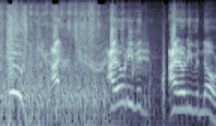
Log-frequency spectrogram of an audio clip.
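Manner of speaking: breathless laughing disbelief. Real, not acted. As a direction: gasp it out between laughs. Lost for words laughing.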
